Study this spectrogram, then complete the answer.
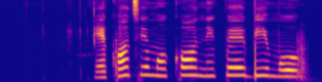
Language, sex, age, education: Yoruba, female, 30-45, tertiary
